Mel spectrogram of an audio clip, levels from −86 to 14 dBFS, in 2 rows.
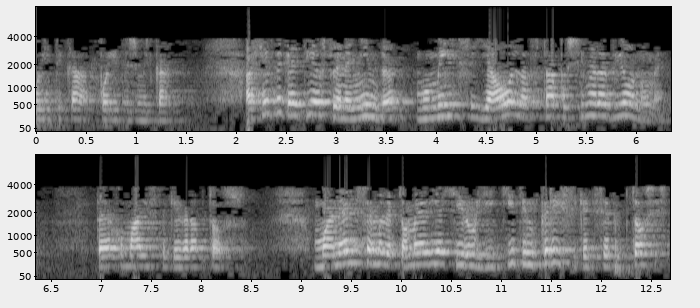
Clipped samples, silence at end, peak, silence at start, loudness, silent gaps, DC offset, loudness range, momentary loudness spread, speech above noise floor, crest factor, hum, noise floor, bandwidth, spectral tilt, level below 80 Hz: under 0.1%; 0 s; 0 dBFS; 0 s; -14 LUFS; none; under 0.1%; 3 LU; 13 LU; 26 dB; 14 dB; none; -40 dBFS; 4.6 kHz; -6 dB/octave; -58 dBFS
